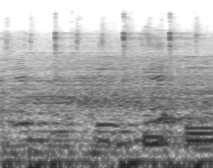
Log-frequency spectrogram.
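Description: A live rock band playing softly in an arena: a cymbal ticking steadily about three times a second over held guitar notes and bass.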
